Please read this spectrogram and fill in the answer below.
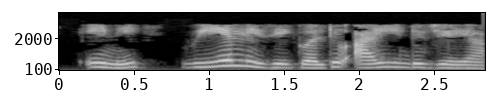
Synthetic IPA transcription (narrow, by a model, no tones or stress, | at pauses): ini | ʋiːeliziːɡʋɐlʈuʔɐjiɳɖud͡ʒɛːjaː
